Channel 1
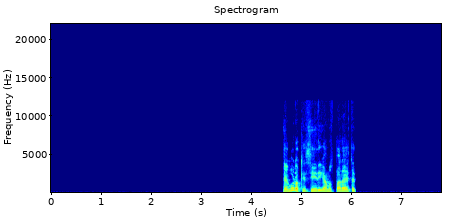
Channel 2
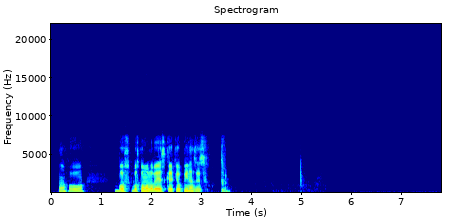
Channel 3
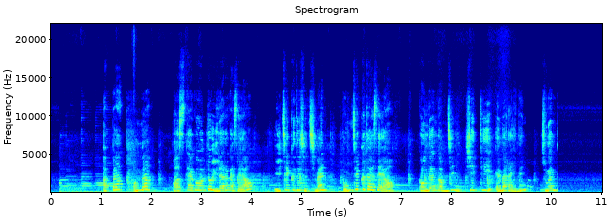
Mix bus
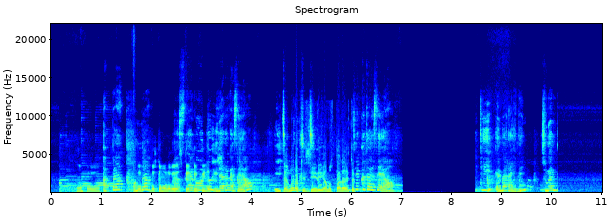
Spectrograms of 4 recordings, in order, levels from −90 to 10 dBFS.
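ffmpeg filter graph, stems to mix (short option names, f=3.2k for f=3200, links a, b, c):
-filter_complex "[0:a]acrossover=split=2600[a][b];[b]acompressor=threshold=-52dB:ratio=4:attack=1:release=60[c];[a][c]amix=inputs=2:normalize=0,highshelf=f=4.5k:g=10,volume=26dB,asoftclip=hard,volume=-26dB,volume=2.5dB,asplit=2[d][e];[1:a]flanger=delay=5.9:depth=8.7:regen=73:speed=0.31:shape=sinusoidal,adelay=350,volume=1.5dB[f];[2:a]highpass=90,equalizer=f=120:t=o:w=0.56:g=-15,volume=0.5dB,asplit=3[g][h][i];[g]atrim=end=7.03,asetpts=PTS-STARTPTS,afade=t=out:st=7.026:d=0.004:c=hsin[j];[h]atrim=start=7.03:end=8.49,asetpts=PTS-STARTPTS,volume=0[k];[i]atrim=start=8.49,asetpts=PTS-STARTPTS,afade=t=in:d=0.004:c=hsin[l];[j][k][l]concat=n=3:v=0:a=1[m];[e]apad=whole_len=486793[n];[m][n]sidechaincompress=threshold=-35dB:ratio=8:attack=8.8:release=205[o];[d][f][o]amix=inputs=3:normalize=0,acompressor=threshold=-29dB:ratio=6"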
